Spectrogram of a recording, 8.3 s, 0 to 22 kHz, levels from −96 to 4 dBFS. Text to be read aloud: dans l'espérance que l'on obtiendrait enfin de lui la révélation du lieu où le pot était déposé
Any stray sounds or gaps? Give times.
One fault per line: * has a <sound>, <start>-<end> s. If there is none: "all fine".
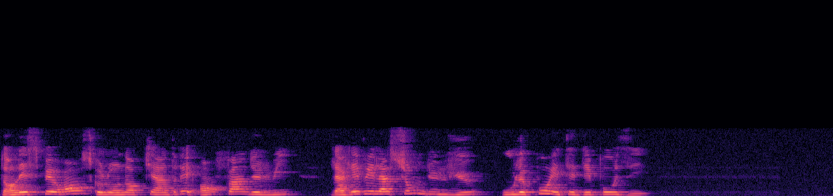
all fine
